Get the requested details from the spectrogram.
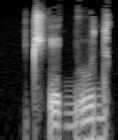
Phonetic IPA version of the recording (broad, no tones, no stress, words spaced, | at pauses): t͡ʃʼeɡ͡bud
